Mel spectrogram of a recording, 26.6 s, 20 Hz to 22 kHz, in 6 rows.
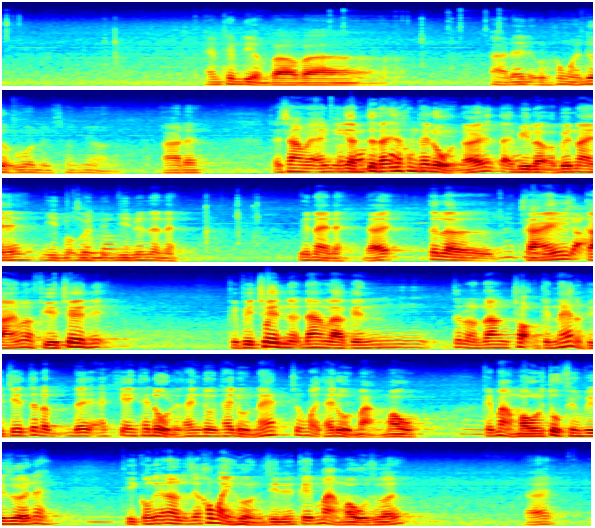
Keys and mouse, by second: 0.1 click, 0.8 v, 0.9 click, 1.2 click, 4.4 click, 8.3 ctrl+1, 11.2 click, 26.5 Escape.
